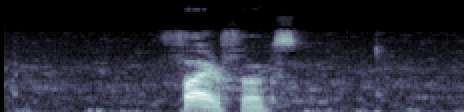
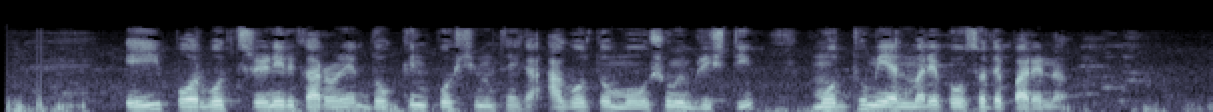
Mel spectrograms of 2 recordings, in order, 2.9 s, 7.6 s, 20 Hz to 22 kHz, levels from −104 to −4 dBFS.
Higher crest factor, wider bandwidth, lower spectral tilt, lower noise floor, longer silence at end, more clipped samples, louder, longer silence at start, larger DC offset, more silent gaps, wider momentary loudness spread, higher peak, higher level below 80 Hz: about the same, 22 dB vs 20 dB; second, 7.2 kHz vs 8 kHz; about the same, -4 dB/octave vs -5 dB/octave; first, -61 dBFS vs -51 dBFS; first, 1.05 s vs 0 s; neither; first, -20 LUFS vs -28 LUFS; first, 1.15 s vs 0.05 s; neither; neither; about the same, 16 LU vs 14 LU; first, -2 dBFS vs -8 dBFS; about the same, -60 dBFS vs -56 dBFS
